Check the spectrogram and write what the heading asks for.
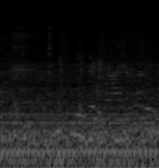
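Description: Faint murmur of people talking in the room over a steady low hum.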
